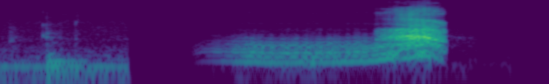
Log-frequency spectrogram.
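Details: Gray fox giving a low, rasping growl with stacked tones that swells for about a second and ends in one sharp, loud bark; faint low rumbling before it, then silence.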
